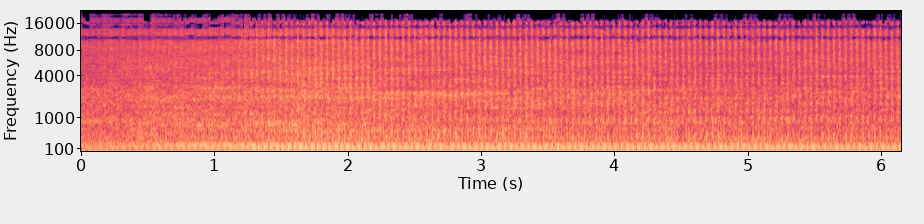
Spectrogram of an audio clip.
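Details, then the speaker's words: Toyota Hilux LN106 diesel, first start in neutral after a glow plug, just fitted with a Holset HE200 turbo from a 3.2L QSB Cummins replacing the worn CT20: it catches and settles into a steady, even idle with a smooth low clatter; healthy. "So let's fire it up. It's gonna be real loud."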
